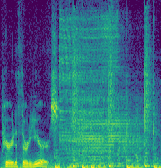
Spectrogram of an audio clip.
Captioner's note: saw whirring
